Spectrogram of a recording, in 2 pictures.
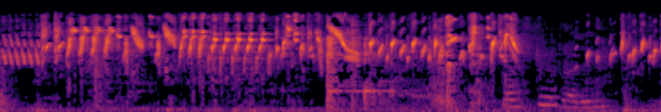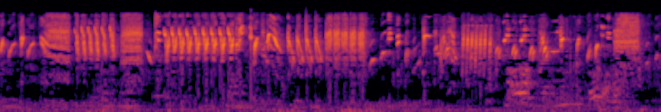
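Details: European goldfinch singing in a highly excited state: dense, rapid twittering of high chirps, trills and buzzy rattles, briefly pausing mid-way with a few lower sounds before resuming an intense, continuous jangling stream.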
